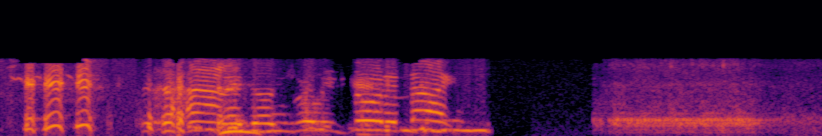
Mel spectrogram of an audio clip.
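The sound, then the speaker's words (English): Voices talk for a few seconds, then after a short silence a single sustained, low rasping snore drones on steadily at moderate loudness for about two seconds. “So I told you I we instead of True West, we should call it True Snoring.”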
